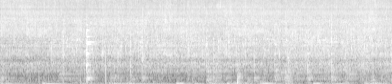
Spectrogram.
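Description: Meat sizzling and being stirred in a frying pan for okra sisig, a loud continuous fry with scraping stirs and small clacks of the utensil, no talk.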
